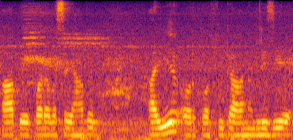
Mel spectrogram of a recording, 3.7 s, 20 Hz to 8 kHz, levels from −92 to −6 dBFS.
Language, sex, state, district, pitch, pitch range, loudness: Hindi, male, Bihar, Vaishali, 135 Hz, 135-140 Hz, -16 LUFS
